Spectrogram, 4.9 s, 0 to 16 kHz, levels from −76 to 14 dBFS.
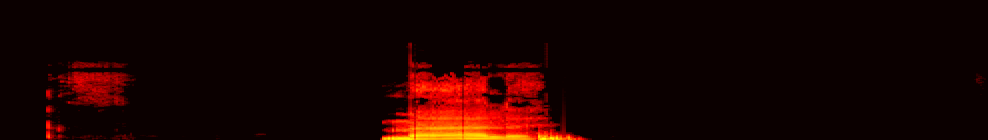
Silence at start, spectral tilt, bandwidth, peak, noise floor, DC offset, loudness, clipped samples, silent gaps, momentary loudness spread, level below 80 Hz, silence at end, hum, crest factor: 1.9 s; -6 dB/octave; 9.2 kHz; 0 dBFS; under -90 dBFS; under 0.1%; -15 LUFS; under 0.1%; none; 8 LU; -44 dBFS; 2.05 s; none; 20 dB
